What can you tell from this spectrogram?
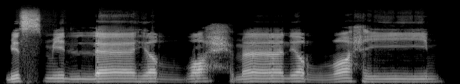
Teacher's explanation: ra-nya dibaca tebal, tapi jangan sampai memonyongkan. Nirrahmanirrah dengan memonyongkan kurang tepat. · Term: ra tafkhim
